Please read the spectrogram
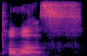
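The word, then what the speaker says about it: Thames: ট বা ঠ কখন হচ্ছে থমাস, থমাস, থেমস, থেমস, থেমস, like দ্যাট, ঠিক আছে।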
